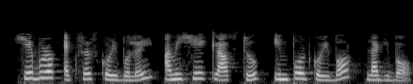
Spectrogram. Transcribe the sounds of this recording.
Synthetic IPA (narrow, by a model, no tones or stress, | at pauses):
xejbuɹɔk̚ɛksɛskoɹibɔlojamixejklastʊk̚impɔɹtkoɹibɔlaɡibɔ̰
